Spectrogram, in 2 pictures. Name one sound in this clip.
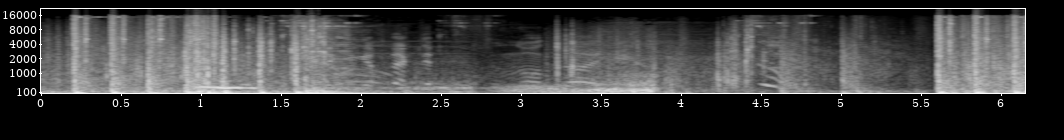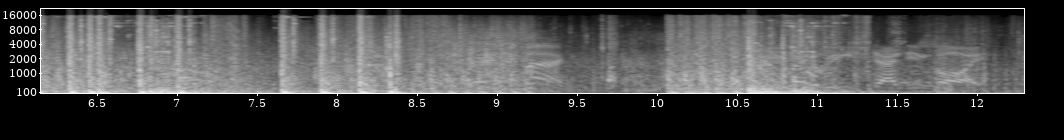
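Rapid gunfire bursts from an automatic rifle, close by.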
